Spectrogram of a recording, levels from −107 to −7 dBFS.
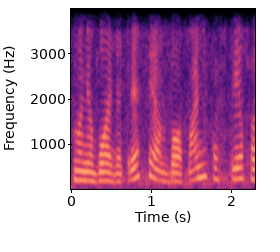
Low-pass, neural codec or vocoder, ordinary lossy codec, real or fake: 3.6 kHz; codec, 44.1 kHz, 3.4 kbps, Pupu-Codec; Opus, 16 kbps; fake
